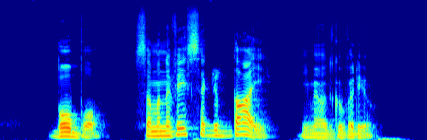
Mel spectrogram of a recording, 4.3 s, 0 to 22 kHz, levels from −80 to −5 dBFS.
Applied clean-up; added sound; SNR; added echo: neural mask model Resemble Enhance denoiser.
